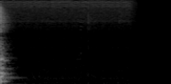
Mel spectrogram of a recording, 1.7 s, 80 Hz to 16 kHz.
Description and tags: Metal Timbale closed 013
closed, conga, god, home, real, record, trash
